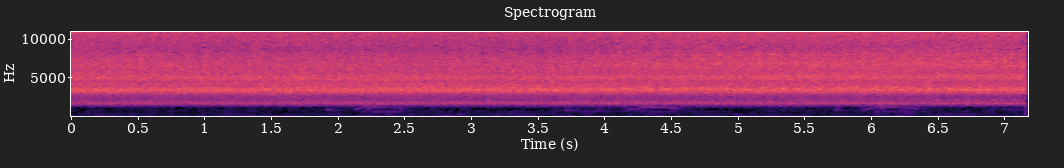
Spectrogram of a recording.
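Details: Summer cicadas fill the air with a constant high, rasping drone, steady in loudness, while faint short lower calls come through a few times in the background.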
